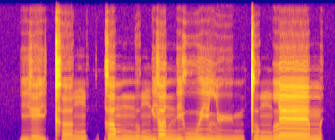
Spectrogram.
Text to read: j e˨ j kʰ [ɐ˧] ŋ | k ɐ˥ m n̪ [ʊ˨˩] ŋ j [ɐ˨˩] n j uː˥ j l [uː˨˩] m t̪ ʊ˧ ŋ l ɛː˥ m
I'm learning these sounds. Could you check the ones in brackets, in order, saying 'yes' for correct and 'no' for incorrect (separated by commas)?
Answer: no, no, no, no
